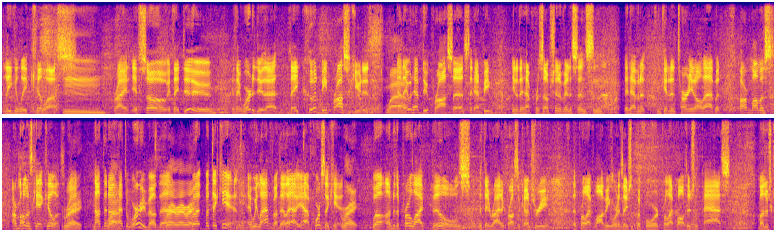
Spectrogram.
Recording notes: This is another episode recorded during the G3 Conference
